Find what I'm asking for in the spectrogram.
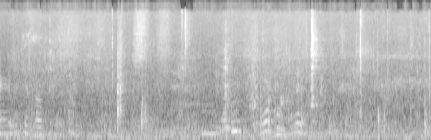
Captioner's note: quiet talking in the audience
